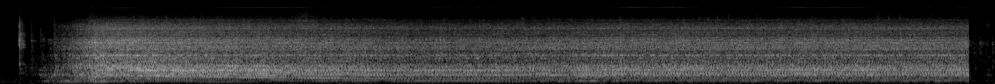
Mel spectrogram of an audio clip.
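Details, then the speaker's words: 2018 Puch Dance e-bike, Bafang G32 hub motor (likely G320), bought defective: with the wheel spinning, a loud steady drone with a high whine. It rolls freely forward but is stiff backward, and the owner suspects the stator bearing; nylon planetary gears were later found broken. "ik heb een proefrit gemaakt en ja het lawaai is niet te harden joh er komt zo'n gebrom uit de motor daar moet iets niet goed zijn"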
